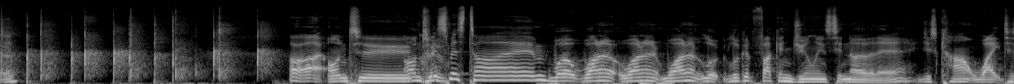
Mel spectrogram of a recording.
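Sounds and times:
hands clapping: 0.0s - 2.9s
speech: 2.9s - 10.1s.

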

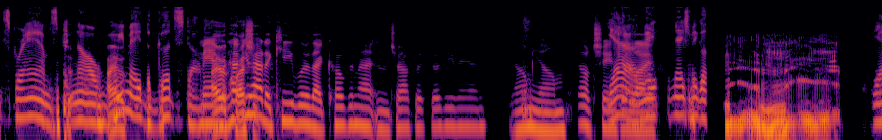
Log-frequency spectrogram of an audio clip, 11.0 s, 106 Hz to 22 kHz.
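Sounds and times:
speech: 0.0s - 11.0s
long low burp: 9.0s - 10.6s.

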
